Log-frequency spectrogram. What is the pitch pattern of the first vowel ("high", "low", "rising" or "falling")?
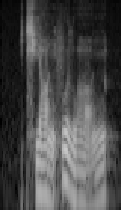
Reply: low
